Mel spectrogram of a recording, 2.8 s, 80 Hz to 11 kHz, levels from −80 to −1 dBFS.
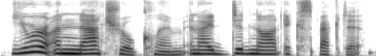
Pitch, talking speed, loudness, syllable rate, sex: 215 Hz, 215 wpm, -16 LUFS, 5.8 syllables/s, female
